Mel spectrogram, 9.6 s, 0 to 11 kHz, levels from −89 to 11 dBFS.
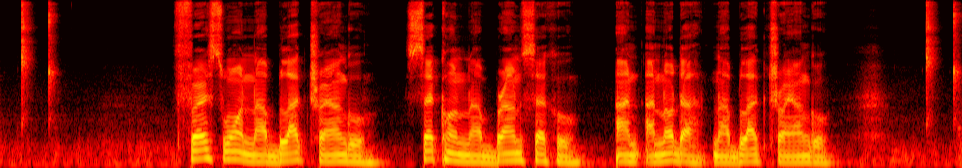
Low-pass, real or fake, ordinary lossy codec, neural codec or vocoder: none; real; none; none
